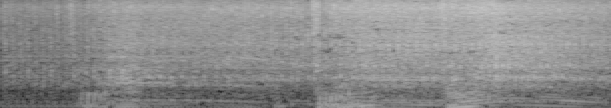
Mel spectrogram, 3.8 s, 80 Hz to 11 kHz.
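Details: Daihatsu Move Custom L175S engine revving up and down with a loud, harsh, high-pitched scream over the running note; abnormal engine noise, cause unknown.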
